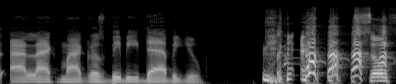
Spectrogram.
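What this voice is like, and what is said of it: Imitates another person's voice. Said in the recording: “Drake says ... That was a good impression.”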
